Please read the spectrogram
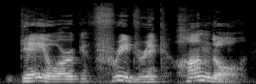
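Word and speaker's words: Georg Friedrich Händel: Well, the short story of What is Messiah starts with Georg Friedrich Handel, if you want to pronounce it correctly in the German.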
